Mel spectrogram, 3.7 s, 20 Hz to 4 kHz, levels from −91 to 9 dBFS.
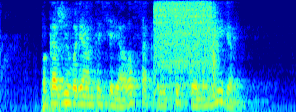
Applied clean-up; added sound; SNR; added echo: none; Drill; 3 dB; reverberation time 0.5 s.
